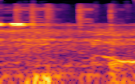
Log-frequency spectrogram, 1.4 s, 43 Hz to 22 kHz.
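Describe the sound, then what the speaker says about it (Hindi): Motor vehicles pass on a road, heard from a moving Honda X-Blade 160 cc motorcycle: a loud, close whooshing rush of traffic with low engine rumble, fading briefly before another vehicle goes by. "अब गाड़ियां वगैरह चल रही है"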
